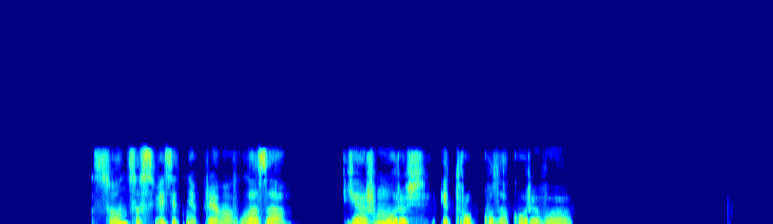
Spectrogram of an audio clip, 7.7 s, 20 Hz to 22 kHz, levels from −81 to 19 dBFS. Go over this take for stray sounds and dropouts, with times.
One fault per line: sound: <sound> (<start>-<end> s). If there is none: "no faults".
no faults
